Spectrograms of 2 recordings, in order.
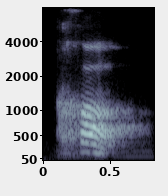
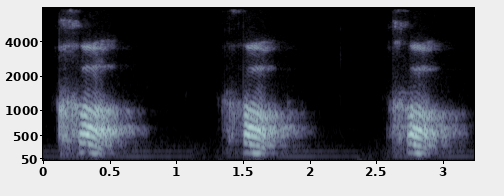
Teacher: tidak terlalu diokan tidak juga terlalu di A kan antara kedua itu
